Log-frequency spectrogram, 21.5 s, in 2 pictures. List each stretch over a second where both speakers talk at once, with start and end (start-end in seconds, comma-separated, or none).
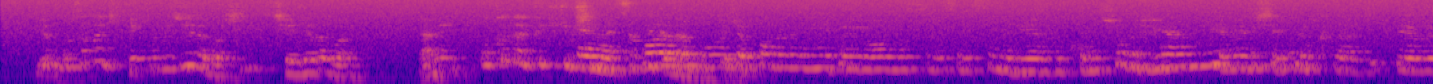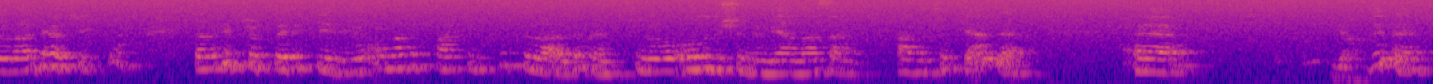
4.3-5.6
